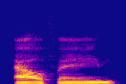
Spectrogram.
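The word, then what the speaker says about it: Alfheim: And that's this place called Al Fame. Yes, I did look up how to pronounce it.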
